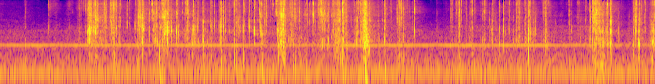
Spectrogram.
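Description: A foil wrapper crinkles and tears as hands rip it open.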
